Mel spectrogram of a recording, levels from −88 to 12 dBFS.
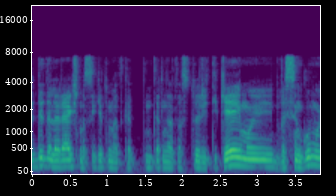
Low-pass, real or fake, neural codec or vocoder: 7.2 kHz; real; none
